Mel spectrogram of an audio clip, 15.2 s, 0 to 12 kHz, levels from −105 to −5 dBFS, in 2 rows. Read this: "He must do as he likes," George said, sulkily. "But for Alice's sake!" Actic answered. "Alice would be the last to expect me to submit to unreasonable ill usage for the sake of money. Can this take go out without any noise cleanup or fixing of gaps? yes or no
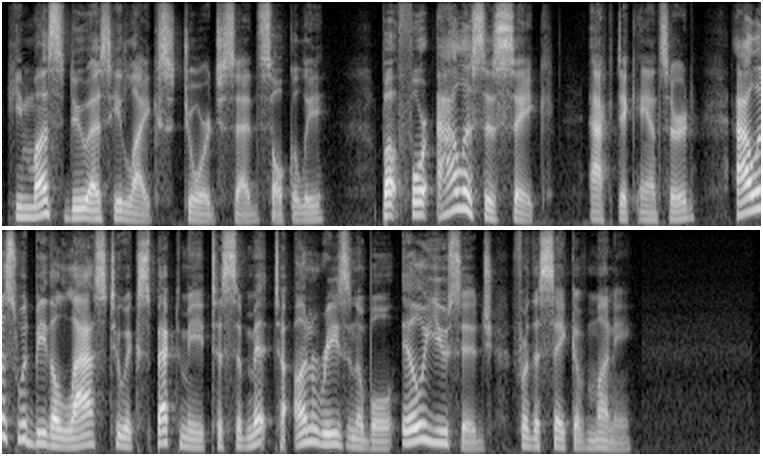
yes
